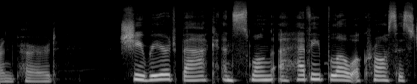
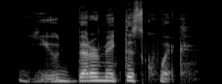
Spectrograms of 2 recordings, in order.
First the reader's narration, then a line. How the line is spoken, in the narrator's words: Bull rumbled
